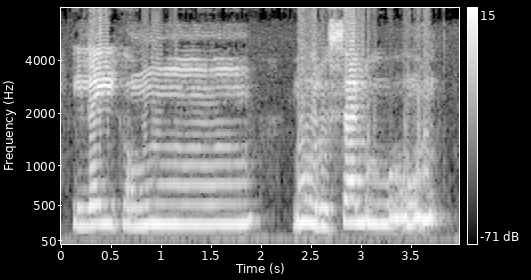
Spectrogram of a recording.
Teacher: मीम साकिन के बाद मीम आए तो मीम को मीम से मिलाकर गुन्ने के साथ पढ़ा जाएगा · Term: इदगाम शफवी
